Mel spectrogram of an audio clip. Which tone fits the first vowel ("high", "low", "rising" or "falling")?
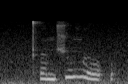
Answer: low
